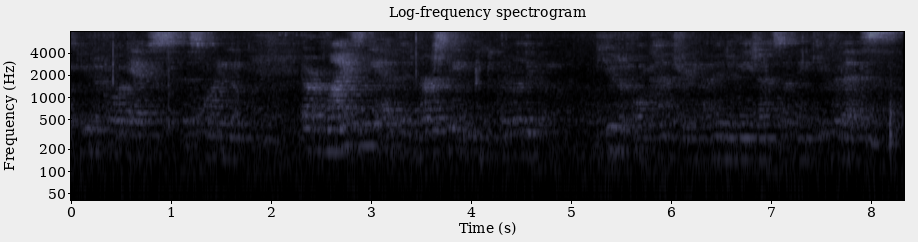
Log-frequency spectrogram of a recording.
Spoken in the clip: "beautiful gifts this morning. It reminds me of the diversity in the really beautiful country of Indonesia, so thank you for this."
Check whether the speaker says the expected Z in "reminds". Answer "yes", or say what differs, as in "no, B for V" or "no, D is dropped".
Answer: yes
